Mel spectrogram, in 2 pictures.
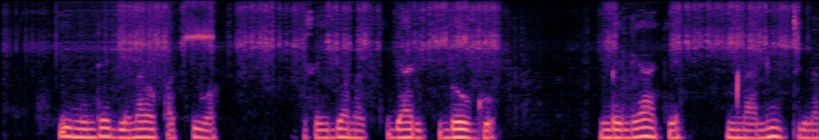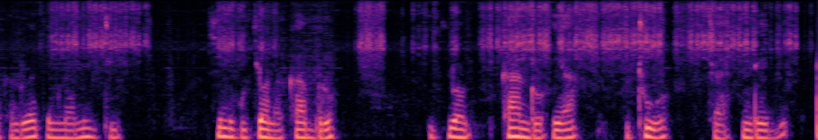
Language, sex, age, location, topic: Swahili, male, 18-24, Mombasa, government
